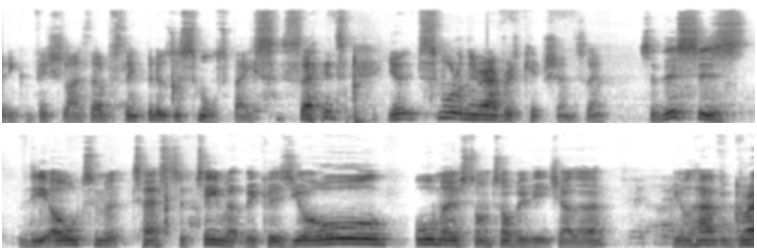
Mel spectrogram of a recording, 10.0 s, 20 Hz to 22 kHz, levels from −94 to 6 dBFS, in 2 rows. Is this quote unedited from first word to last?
no; 1 cut; at 7.7 s

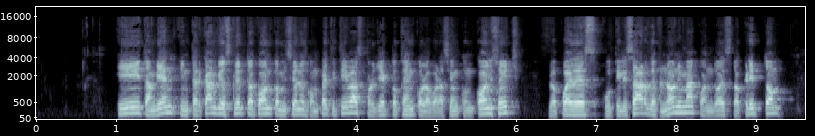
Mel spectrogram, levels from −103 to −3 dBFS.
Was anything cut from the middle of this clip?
yes; 6 cuts; at 2.8 s, 3.4 s, 4.6 s, 6.2 s, 7.8 s, 8.7 s

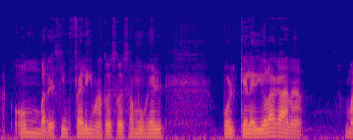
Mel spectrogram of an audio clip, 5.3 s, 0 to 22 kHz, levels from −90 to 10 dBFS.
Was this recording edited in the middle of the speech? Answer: yes; 1 cut; at 1.7 s

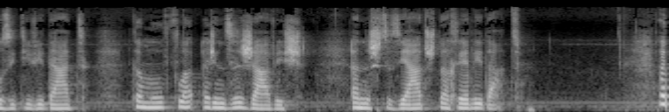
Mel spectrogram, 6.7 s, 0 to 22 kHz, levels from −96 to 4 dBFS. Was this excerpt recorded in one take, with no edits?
no; 3 cuts; at 1.3 s, 2.1 s, 3.5 s

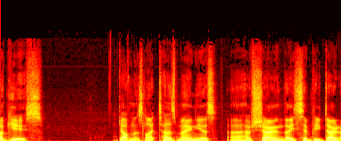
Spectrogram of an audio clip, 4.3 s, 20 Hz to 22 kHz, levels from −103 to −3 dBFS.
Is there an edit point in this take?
yes; 1 cut; at 2.8 s

